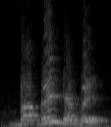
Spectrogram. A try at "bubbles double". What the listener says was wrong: It's bubbles, not bubble. Bubbles.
